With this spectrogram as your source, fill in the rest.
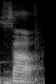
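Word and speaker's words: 四: death this is because the number four written in Chinese is pronounced sa and also the character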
